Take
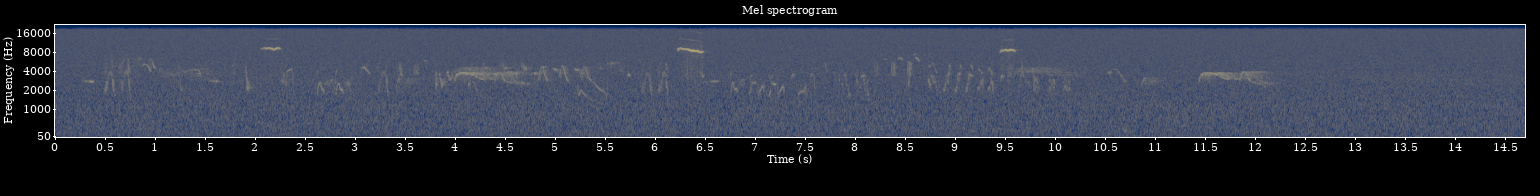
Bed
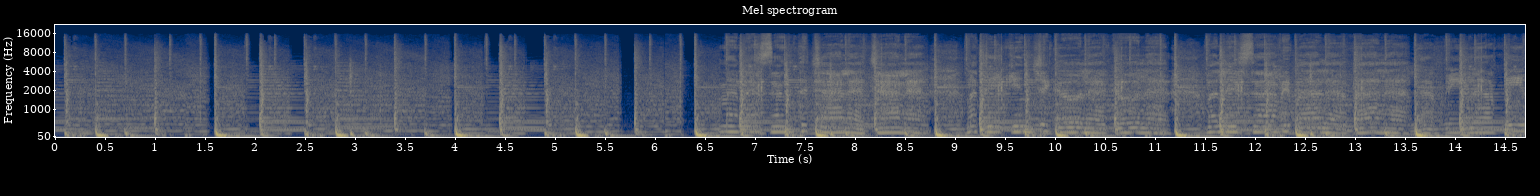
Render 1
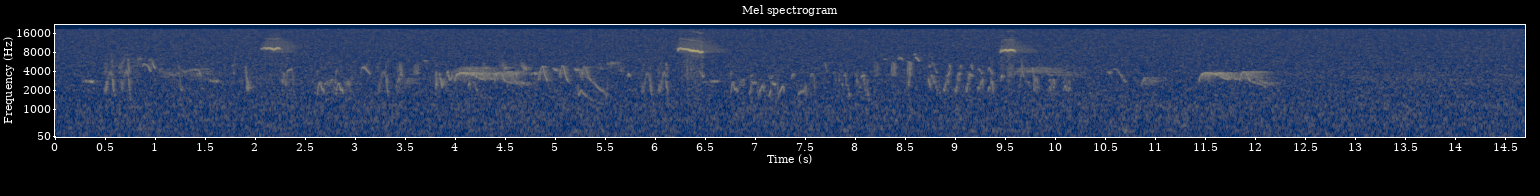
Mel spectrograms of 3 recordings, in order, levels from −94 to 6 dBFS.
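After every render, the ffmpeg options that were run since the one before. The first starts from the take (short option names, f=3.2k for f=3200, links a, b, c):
-af "afftdn=nr=13:nf=-44"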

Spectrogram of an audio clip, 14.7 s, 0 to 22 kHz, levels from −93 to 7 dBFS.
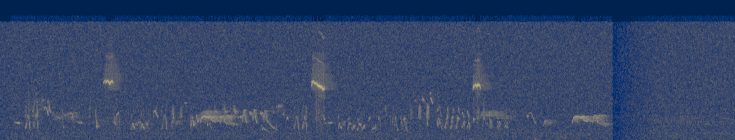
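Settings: -filter_complex "[0:a]asplit=2[a][b];[a]atrim=end=12.25,asetpts=PTS-STARTPTS,afade=t=out:st=12.246:d=0.004:c=hsin:silence=0.237137[c];[b]atrim=start=12.25,asetpts=PTS-STARTPTS,afade=t=in:d=0.96:silence=0.237137[d];[c][d]concat=n=2:v=0:a=1"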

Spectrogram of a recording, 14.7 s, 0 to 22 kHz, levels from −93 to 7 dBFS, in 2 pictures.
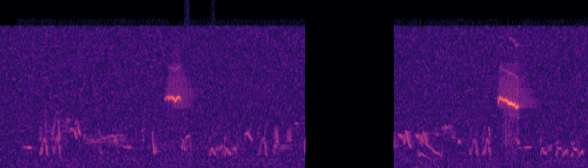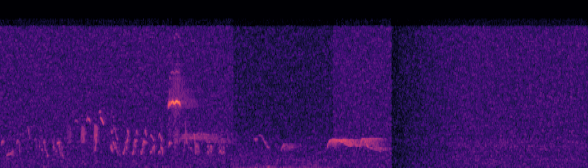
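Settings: -filter_complex "[0:a]asettb=1/sr,asplit=3[a][b][c];[a]atrim=end=2.314[d];[b]atrim=start=2.31:end=2.76,asetpts=PTS-STARTPTS,afade=t=in:d=0.004:c=qsin,afade=t=out:st=0.446:d=0.004:c=qsin,aeval=exprs='clip(val(0),-1,0.00708)':c=same[e];[c]atrim=start=2.756[f];[d][e]acrossfade=d=0.004:c1=hsin:c2=qsin[g];[g][f]acrossfade=d=0.004:c1=qsin:c2=hsin,asettb=1/sr,asplit=3[h][i][j];[h]atrim=end=10.274[k];[i]atrim=start=10.27:end=11.52,asetpts=PTS-STARTPTS,afade=t=in:d=0.004:c=qsin,afade=t=out:st=1.246:d=0.004:c=qsin,bass=f=250:g=12,treble=f=4k:g=-6[l];[j]atrim=start=11.516[m];[k][l]acrossfade=d=0.004:c1=hsin:c2=qsin[n];[n][m]acrossfade=d=0.004:c1=qsin:c2=hsin,asplit=3[o][p][q];[o]atrim=end=3.82,asetpts=PTS-STARTPTS,afade=t=out:st=3.816:d=0.004:c=hsin[r];[p]atrim=start=3.82:end=4.93,asetpts=PTS-STARTPTS,volume=0[s];[q]atrim=start=4.93,asetpts=PTS-STARTPTS,afade=t=in:d=0.004:c=hsin[t];[r][s][t]concat=n=3:v=0:a=1"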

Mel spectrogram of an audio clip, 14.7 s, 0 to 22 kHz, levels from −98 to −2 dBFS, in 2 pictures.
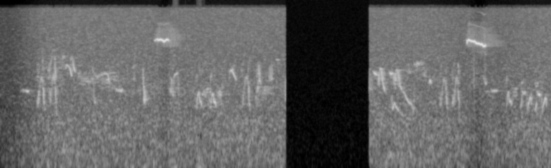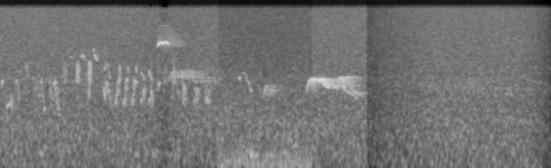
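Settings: -af "dynaudnorm=f=130:g=7:m=15dB,alimiter=level_in=9.5dB:limit=-1dB:release=50:level=0:latency=1"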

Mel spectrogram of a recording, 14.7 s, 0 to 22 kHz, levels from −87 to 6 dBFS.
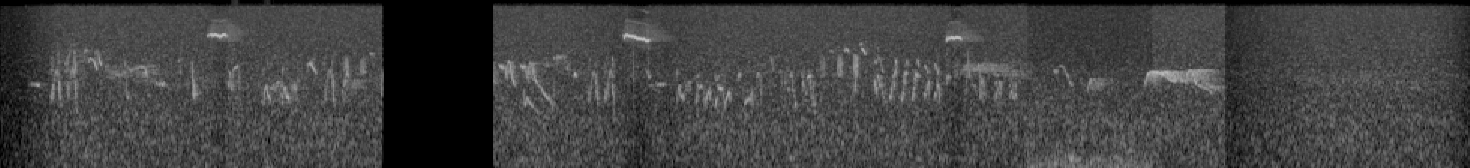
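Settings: -af "volume=-8.5dB"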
